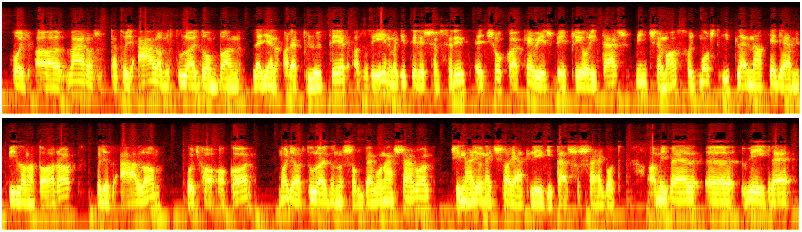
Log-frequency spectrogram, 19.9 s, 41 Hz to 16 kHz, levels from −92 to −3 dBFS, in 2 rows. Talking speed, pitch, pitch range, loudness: 135 wpm, 95 Hz, 90-105 Hz, -16 LUFS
